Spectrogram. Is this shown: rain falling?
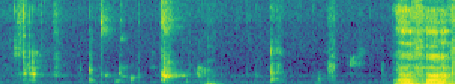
no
